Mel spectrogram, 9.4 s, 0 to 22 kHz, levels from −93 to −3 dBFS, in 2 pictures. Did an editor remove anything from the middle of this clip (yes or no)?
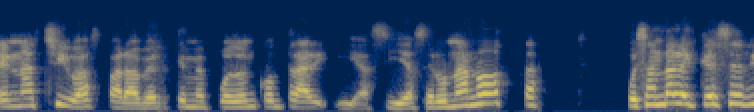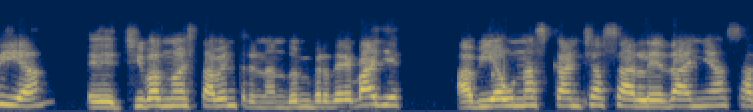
no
